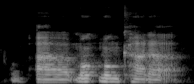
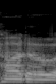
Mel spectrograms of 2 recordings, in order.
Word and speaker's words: Moncada: Moncada with an A. Moncada. Yeah, the I Pablo and apologize. Moncado. I feel like it's just it rhymes, so it happens pretty often.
